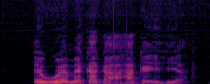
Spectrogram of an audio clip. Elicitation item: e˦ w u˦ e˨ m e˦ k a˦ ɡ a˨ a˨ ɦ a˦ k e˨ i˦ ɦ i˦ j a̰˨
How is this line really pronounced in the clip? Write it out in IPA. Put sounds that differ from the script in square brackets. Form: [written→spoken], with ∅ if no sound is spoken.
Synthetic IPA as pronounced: e˦ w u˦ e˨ m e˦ k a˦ ɡ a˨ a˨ ɦ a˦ k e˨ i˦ ɦ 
